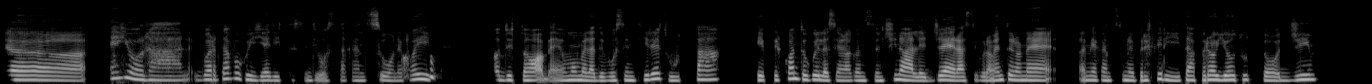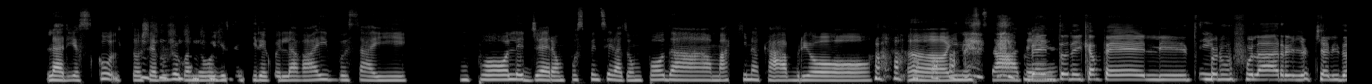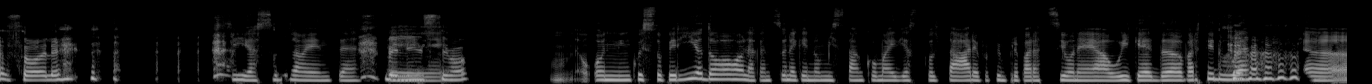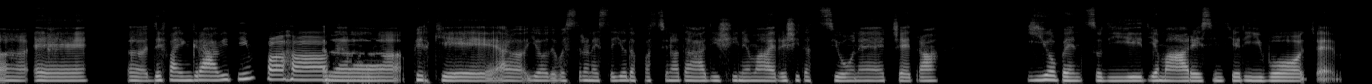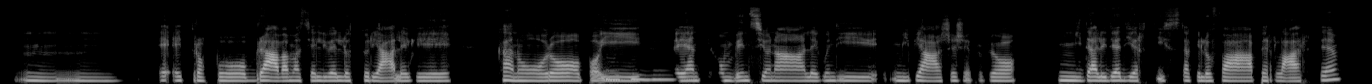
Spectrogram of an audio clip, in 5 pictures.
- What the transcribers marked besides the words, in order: unintelligible speech; tapping; snort; "cioè" said as "ceh"; in English: "vibe"; chuckle; chuckle; chuckle; "cioè" said as "ceh"; "cioè" said as "ceh"; "proprio" said as "propio"
- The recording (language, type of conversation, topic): Italian, podcast, Qual è la canzone che non ti stanchi mai di ascoltare?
